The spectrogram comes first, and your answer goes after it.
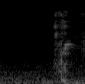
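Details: Morning sneeze from Gonsuke, a male pug puppy born 26 October 2021: a short, sharp broadband burst bursting out after about half a second of near quiet, then fading quickly.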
